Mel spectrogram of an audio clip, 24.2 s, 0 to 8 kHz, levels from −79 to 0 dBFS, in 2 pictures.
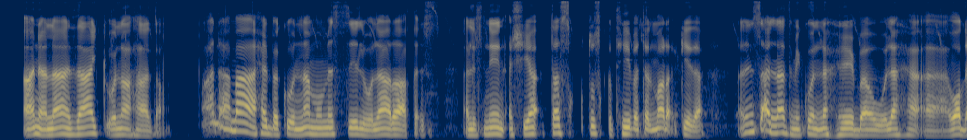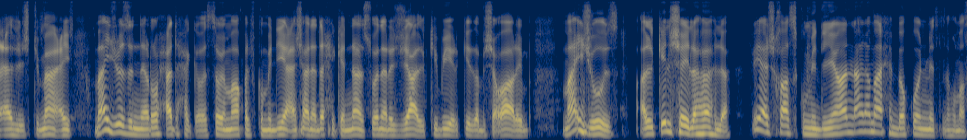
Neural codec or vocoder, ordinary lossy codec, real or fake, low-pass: none; none; real; none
